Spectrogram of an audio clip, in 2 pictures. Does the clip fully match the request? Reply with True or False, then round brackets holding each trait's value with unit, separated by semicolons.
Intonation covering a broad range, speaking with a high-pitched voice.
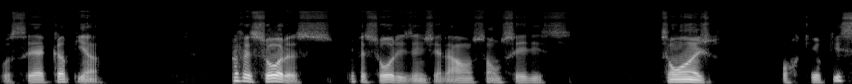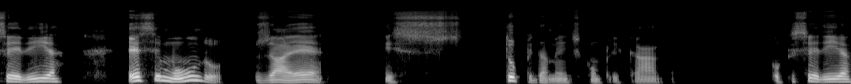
False (7.0 semitones; 105 Hz)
